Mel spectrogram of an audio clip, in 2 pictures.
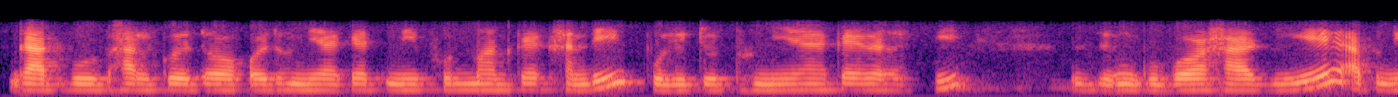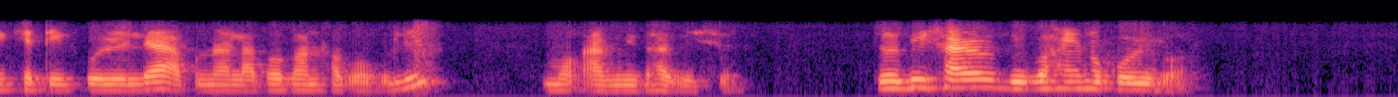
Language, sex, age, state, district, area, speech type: Assamese, female, 60+, Assam, Lakhimpur, urban, conversation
